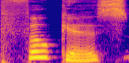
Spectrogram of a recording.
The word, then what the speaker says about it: focus: With focus, we can hear that the stress is on the first syllable.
